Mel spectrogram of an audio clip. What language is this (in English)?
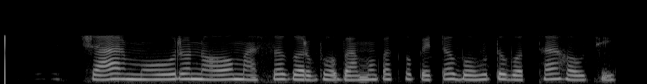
Odia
